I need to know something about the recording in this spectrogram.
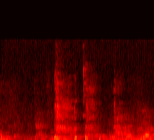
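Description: A person coughing a few short times, faint, about a second in.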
